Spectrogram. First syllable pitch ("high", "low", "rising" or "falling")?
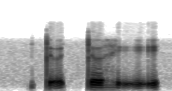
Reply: rising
